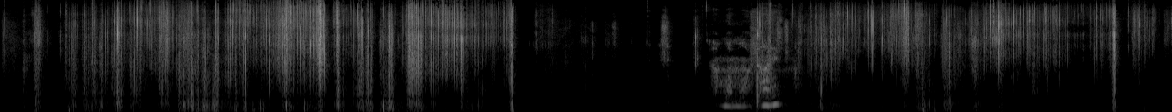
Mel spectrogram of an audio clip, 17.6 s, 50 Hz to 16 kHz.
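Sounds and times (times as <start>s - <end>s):
fingers rubbing over crunchy toast: 0.4s - 7.8s, 11.8s - 17.5s.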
